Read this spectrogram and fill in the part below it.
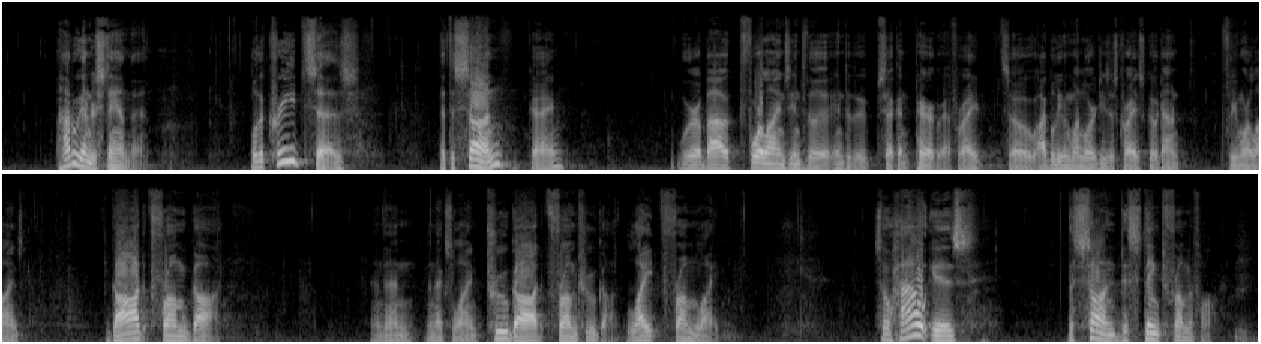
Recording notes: This lecture was given on August 29, 2023, at Mississippi State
